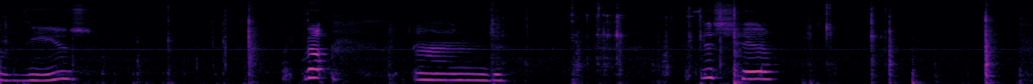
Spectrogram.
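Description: Small plastic bricks click and snap together.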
